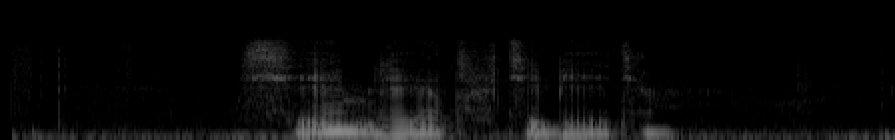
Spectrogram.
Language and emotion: Russian, sad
